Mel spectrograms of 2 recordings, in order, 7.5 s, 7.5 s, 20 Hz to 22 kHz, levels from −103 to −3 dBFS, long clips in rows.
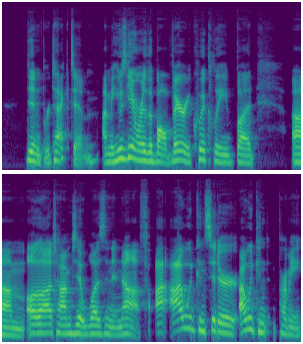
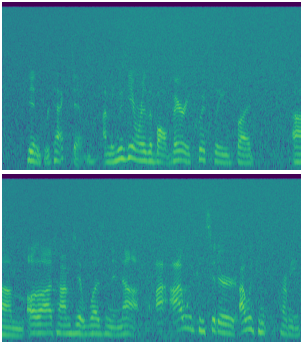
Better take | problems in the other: first | hiss; loud; throughout; 1 dB below the speech

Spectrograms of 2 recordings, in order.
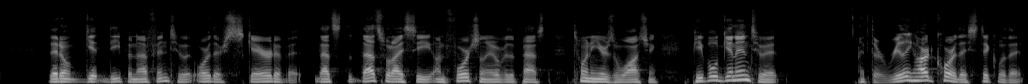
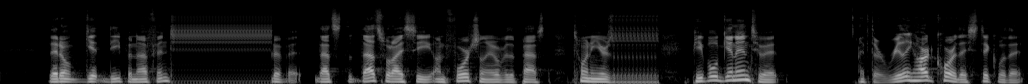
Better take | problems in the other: first | audio freezing; at 2 s for 1 s and at 6 s

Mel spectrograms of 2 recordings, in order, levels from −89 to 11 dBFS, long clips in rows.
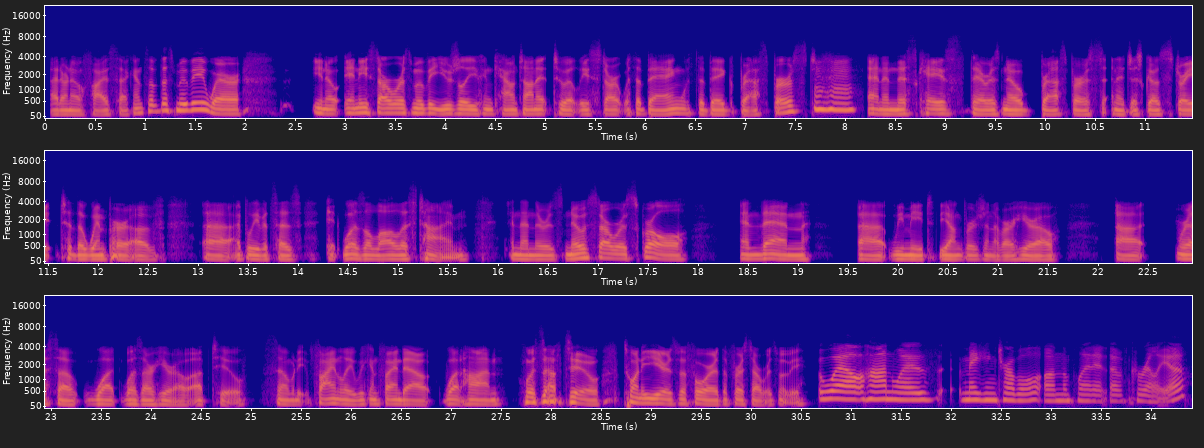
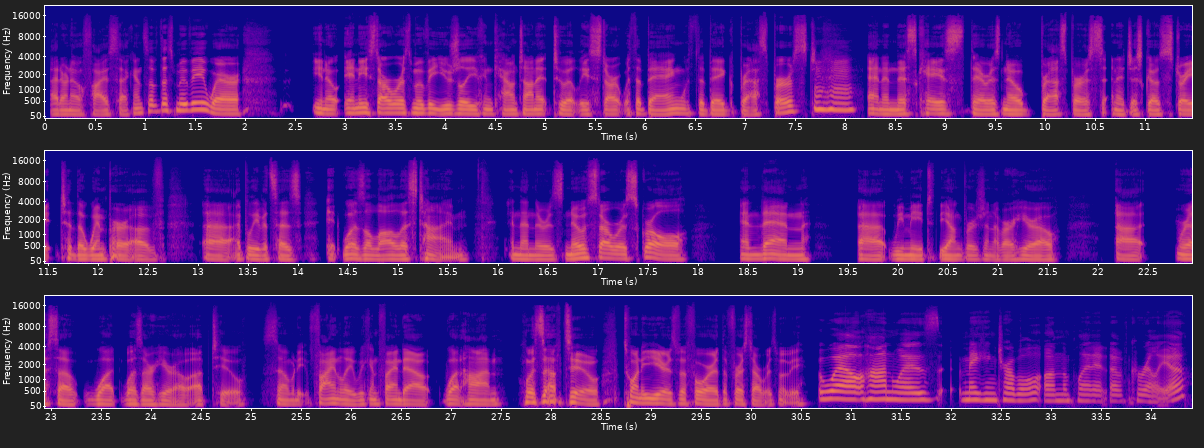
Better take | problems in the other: second | muffled; very; fading above 3.5 kHz

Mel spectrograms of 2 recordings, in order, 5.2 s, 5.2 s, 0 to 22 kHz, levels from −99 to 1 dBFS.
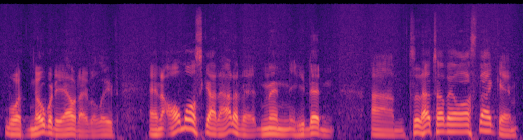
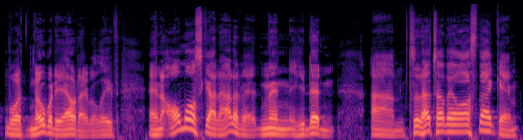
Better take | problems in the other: second | hiss; faint; throughout; 25 dB below the speech

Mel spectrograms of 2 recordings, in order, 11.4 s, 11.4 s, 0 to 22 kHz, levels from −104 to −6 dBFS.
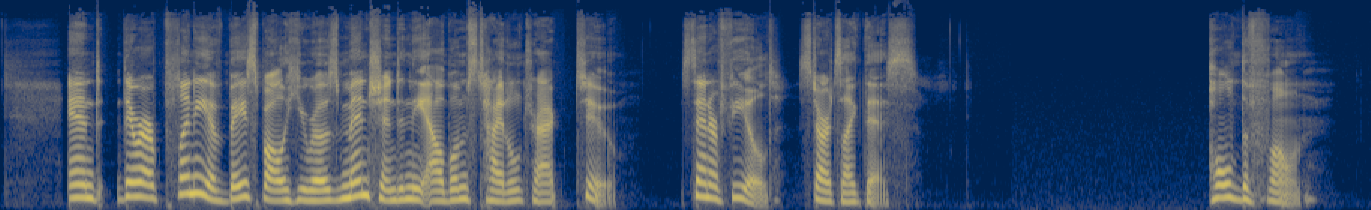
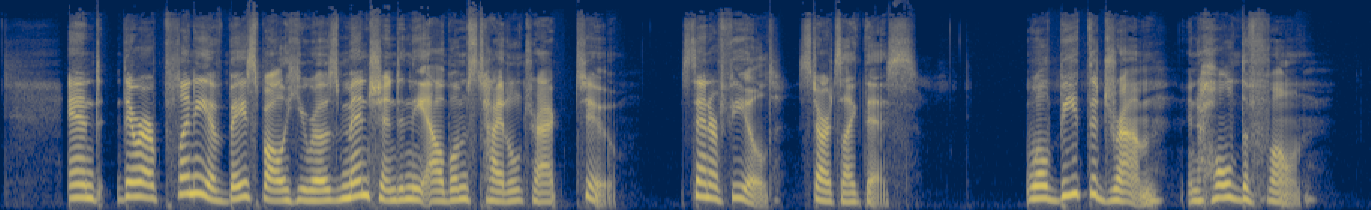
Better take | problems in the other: second | audio cutting out; at 8.5 s for 1.5 s

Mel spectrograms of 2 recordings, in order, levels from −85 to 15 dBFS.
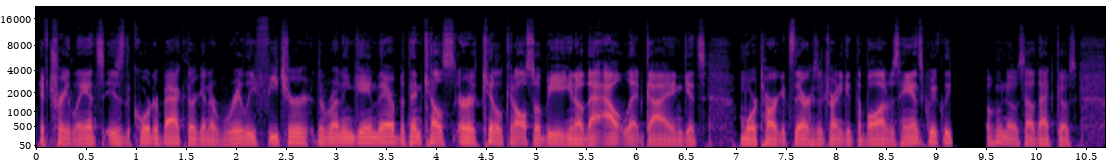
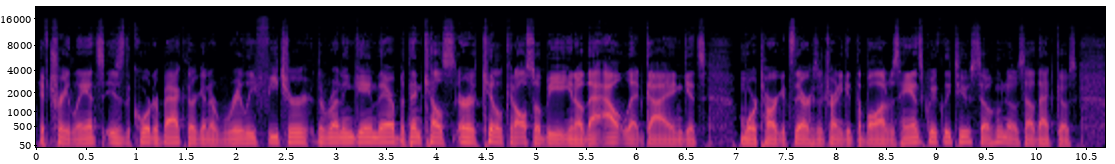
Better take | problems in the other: second | audio cutting out; at 9 s

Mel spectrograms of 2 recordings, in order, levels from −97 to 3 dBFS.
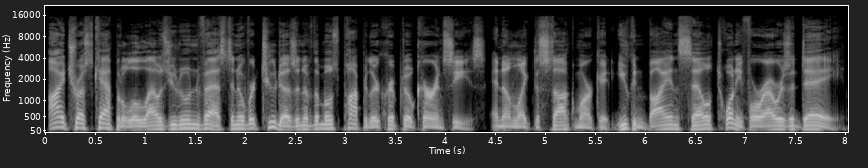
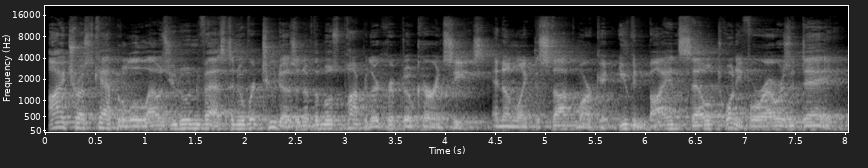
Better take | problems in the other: first | room echo; slight; dies away in 1.1 s

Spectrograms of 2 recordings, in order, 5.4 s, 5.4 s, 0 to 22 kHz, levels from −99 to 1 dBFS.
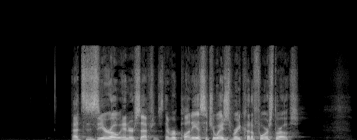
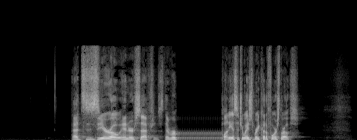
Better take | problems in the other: first | audio freezing; at 2.5 s for 0.5 s

